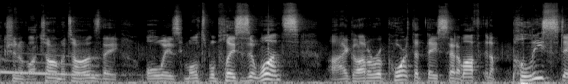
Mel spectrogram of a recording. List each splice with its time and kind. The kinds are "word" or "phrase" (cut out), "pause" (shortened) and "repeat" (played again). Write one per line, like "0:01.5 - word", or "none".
0:01.8 - word
0:04.6 - word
